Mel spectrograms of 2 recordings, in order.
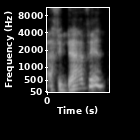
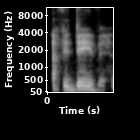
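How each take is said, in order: First: Affidavit as af-fi-DAV-it, rising like a question; short A in affidavit. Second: Affidavit as af-fi-DAY-vit, falling; long A in affidavit. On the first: Teacher polling viewers, affidavit with short-A DAV. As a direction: lift af-fi-DAV-it as first option. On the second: Teacher polling viewers, affidavit with long-A DAY. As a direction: land af-fi-DAY-vit as second option. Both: Shown as a demonstration. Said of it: "Ano ba?".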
